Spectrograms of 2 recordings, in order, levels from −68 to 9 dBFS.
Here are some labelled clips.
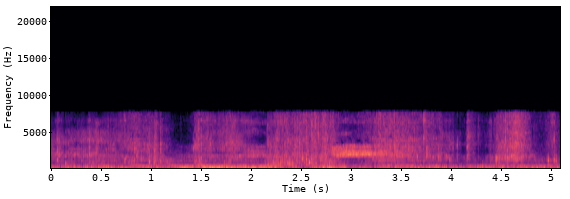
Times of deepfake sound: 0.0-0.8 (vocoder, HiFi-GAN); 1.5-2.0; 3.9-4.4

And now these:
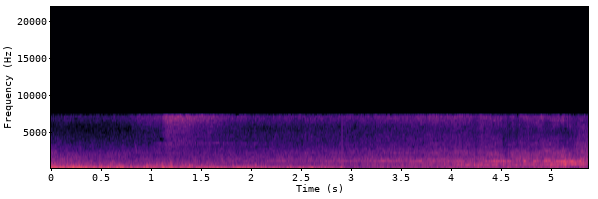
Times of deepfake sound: 4.2-5.4 (codec, HILCodec)

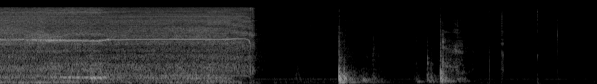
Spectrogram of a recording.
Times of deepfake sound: 0.0-1.1 (codec, SNAC); 4.7-6.0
